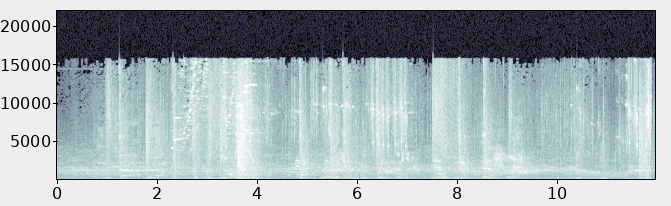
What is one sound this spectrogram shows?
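Punches and blows land with sharp thuds in a game fight.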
